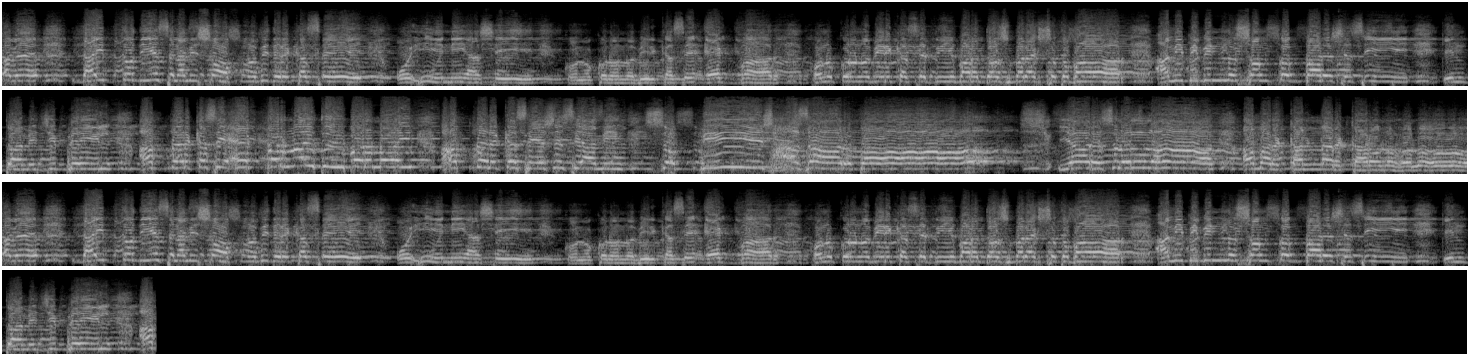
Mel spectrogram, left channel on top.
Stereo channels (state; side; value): drops out; right; at 16.2 s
